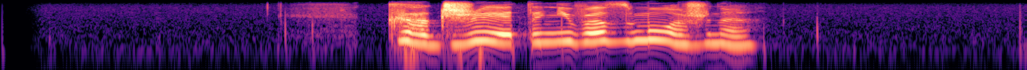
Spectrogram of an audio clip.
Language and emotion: Russian, angry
